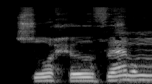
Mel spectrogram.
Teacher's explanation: হাসের হরফ হা এর আওয়াজটা জারি থাকবে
